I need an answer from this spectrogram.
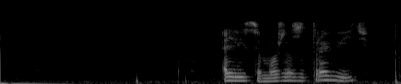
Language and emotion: Russian, neutral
